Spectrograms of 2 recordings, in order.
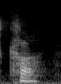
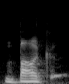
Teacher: Swedish and Norwegian use the aspirated, meaning there's a puff of air, whereas Danish uses the unaspirated form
